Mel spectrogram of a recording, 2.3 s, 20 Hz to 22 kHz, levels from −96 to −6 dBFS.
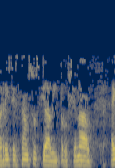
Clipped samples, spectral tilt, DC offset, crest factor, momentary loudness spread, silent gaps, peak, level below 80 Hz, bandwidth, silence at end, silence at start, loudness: under 0.1%; -5 dB/octave; under 0.1%; 20 dB; 7 LU; none; -8 dBFS; -62 dBFS; 6 kHz; 0 s; 0 s; -27 LUFS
